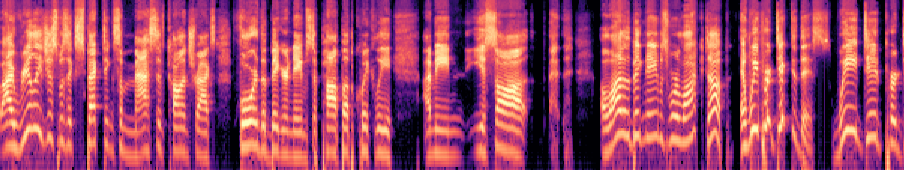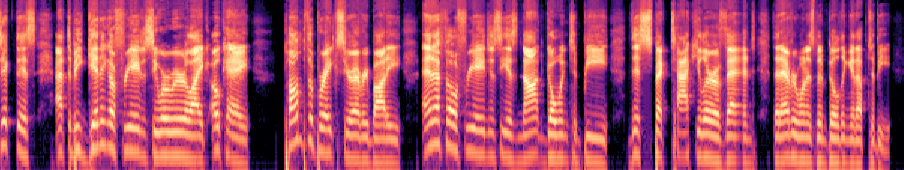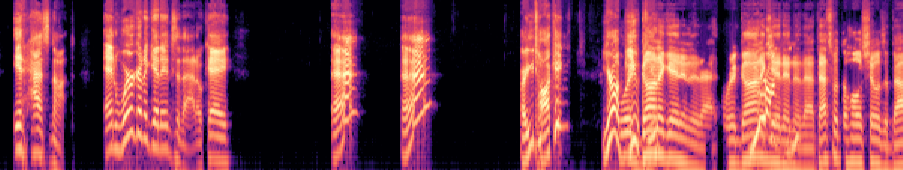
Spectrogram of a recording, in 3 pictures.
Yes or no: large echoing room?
no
